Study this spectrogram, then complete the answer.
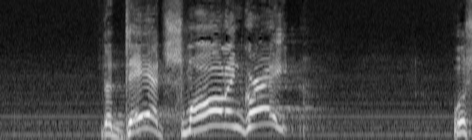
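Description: A middle-aged man speaks with emphasis into a microphone in a large echoing hall.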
